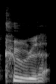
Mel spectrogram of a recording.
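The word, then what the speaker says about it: Kül: So yeah, pronounce Kul, which is K-U with umlaut L, if you're looking it up, or Ashes.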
